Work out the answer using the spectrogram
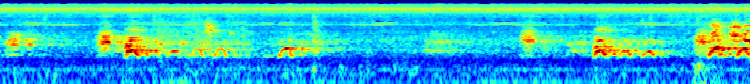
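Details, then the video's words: Several village dogs barking at night, a series of short hoarse barks in irregular bursts, some overlapping, with quieter pauses between them and a steady low background hum. "Sound Effect of Dogs Making Noise by Barking during Nighttime"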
